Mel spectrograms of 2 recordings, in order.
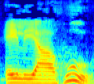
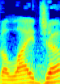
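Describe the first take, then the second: First: The name is said as Eliyahu. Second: The name is said as Elijah. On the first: The speaker calls it right. "It's actually" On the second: The speaker calls it wrong. "we mispronounce the names"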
